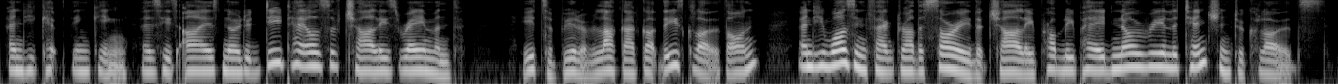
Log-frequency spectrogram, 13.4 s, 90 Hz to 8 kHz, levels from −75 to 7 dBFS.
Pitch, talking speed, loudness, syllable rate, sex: 195 Hz, 170 wpm, -19 LUFS, 4.6 syllables/s, female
